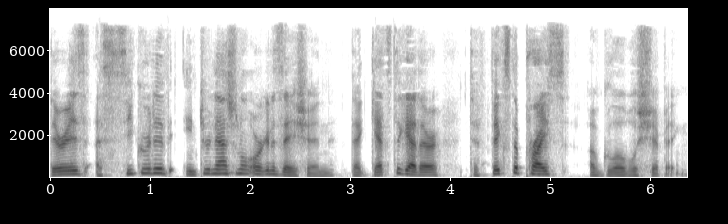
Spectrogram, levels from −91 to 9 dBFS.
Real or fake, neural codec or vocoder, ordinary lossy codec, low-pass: real; none; AAC, 32 kbps; 7.2 kHz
